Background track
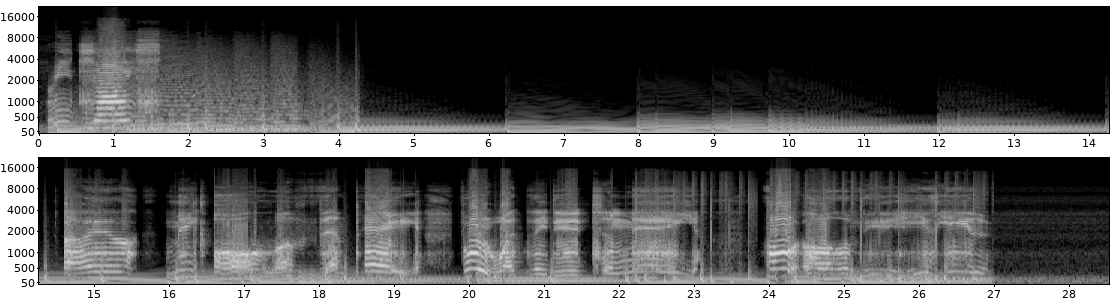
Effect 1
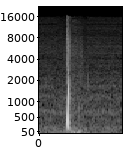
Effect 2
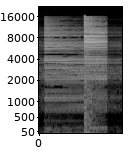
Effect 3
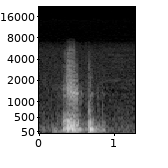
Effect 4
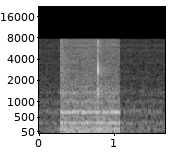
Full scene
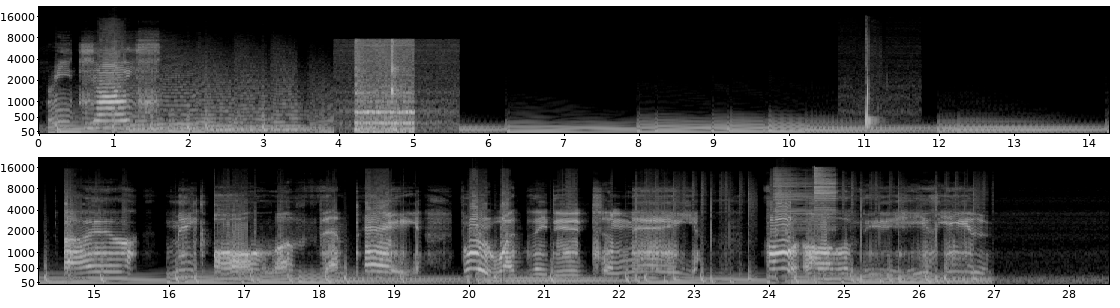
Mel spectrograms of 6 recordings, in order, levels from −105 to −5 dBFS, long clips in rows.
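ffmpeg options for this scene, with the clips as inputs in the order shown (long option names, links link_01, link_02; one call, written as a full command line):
ffmpeg -i bed.wav -i cue0.wav -i cue1.wav -i cue2.wav -i cue3.wav -filter_complex "[0:a]volume=-9dB[link_01];[1:a]bandreject=frequency=60:width_type=h:width=6,bandreject=frequency=120:width_type=h:width=6,bandreject=frequency=180:width_type=h:width=6,bandreject=frequency=240:width_type=h:width=6,bandreject=frequency=300:width_type=h:width=6,bandreject=frequency=360:width_type=h:width=6,bandreject=frequency=420:width_type=h:width=6,bandreject=frequency=480:width_type=h:width=6[link_02];[link_01]asplit=2[link_03][link_04];[link_03]atrim=end=3.934[link_05];[4:a]atrim=end=1.68,asetpts=PTS-STARTPTS,volume=-7dB[link_06];[link_04]atrim=start=5.606[link_07];[link_02]atrim=end=1.11,asetpts=PTS-STARTPTS,volume=-11.5dB,afade=type=in:duration=0.004:curve=hsin,afade=type=out:start_time=1.106:duration=0.004:curve=hsin,adelay=470106S[link_08];[2:a]atrim=end=1.11,asetpts=PTS-STARTPTS,volume=-10dB,afade=type=in:duration=0.004:curve=hsin,afade=type=out:start_time=1.106:duration=0.004:curve=hsin,adelay=24000[link_09];[link_05][link_06]acrossfade=duration=0.004:curve1=hsin:curve2=hsin[link_10];[link_10][link_07]acrossfade=duration=0.004:curve1=hsin:curve2=hsin[link_11];[link_11][link_08][link_09]amix=inputs=3:normalize=0" out.wav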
